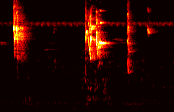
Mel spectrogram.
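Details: Green Fischer's lovebirds kept as pets: three sharp, piercing high chirps, the middle one longer and buzzy, with a faint short squeak at the end.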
